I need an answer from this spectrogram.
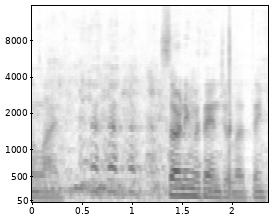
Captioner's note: audience laughs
